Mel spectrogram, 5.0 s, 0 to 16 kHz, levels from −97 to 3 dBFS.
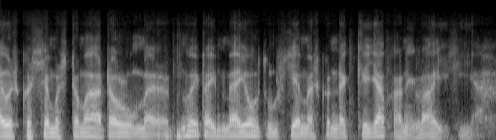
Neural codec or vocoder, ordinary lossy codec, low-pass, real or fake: autoencoder, 48 kHz, 128 numbers a frame, DAC-VAE, trained on Japanese speech; Opus, 24 kbps; 14.4 kHz; fake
